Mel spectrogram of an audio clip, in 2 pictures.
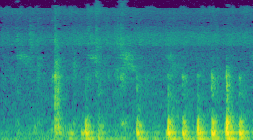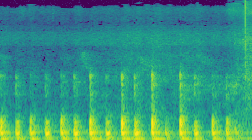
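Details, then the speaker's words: Electric lawn mower motor that hums but won't start; the rotor rocked by hand gives quick sharp clacks about three a second from play caused by worn bearings; motor to be disassembled. "Це люфтит ротор, а люфтит он по причине подшипников."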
